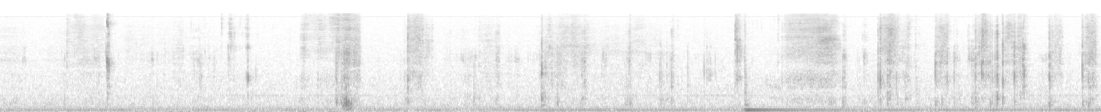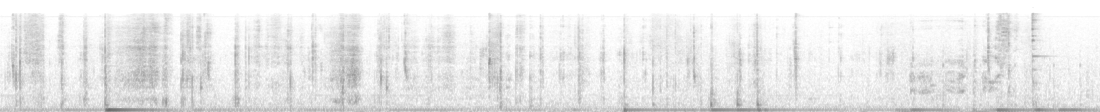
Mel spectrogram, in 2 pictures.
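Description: Close-up chewing of food, with wet mouth sounds and short clicks of a metal spoon against a plastic bento tray.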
